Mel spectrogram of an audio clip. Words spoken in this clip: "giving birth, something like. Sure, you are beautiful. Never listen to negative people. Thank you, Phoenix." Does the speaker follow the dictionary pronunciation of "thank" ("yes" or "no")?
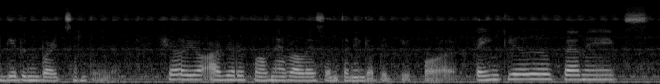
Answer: no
